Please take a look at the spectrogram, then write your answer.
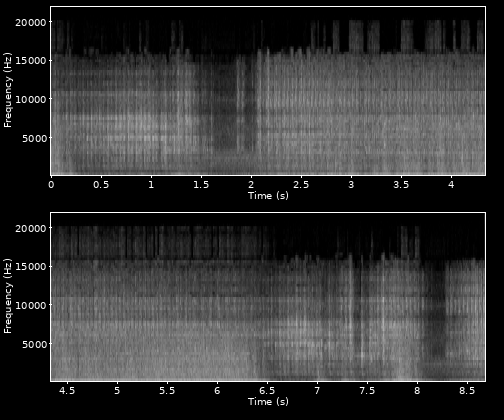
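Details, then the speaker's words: Cheap benchtop wood lathe turning a chestnut oak bowl: a low motor hum swells as the cut bites, then sags with a shaky, grindy rattle. The underpowered lathe bogs under the heavy cut, and its shaking loosens the chuck. "Yep, this whole shaking thing in this lathe can be irritating, to say the least, and all the noise it makes."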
